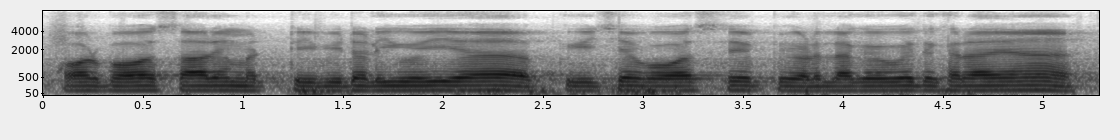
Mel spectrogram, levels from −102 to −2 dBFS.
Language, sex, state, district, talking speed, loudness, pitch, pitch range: Hindi, male, Uttar Pradesh, Lalitpur, 195 wpm, -16 LUFS, 115 Hz, 115-120 Hz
